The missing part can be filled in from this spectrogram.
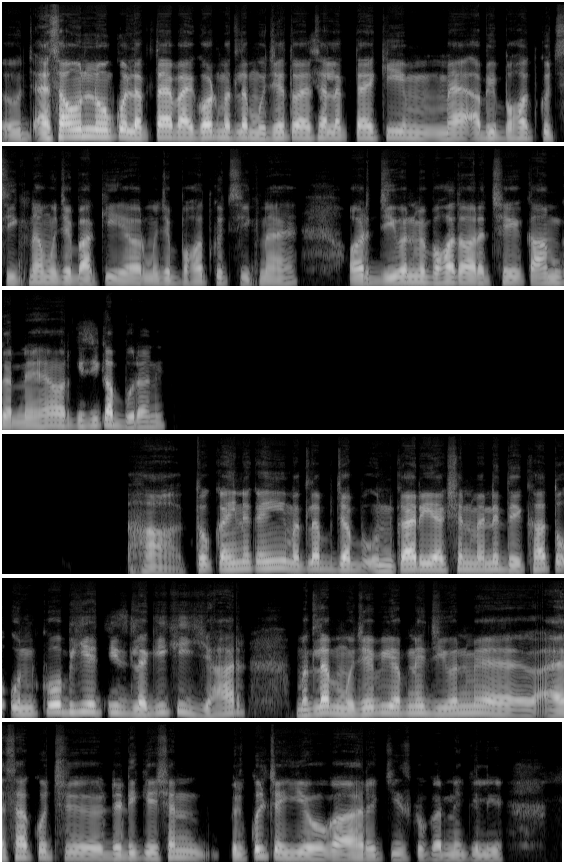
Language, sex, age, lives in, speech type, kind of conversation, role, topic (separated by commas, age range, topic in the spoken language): Hindi, male, 25-29, India, conversation, podcast, guest, Tumhare liye sabse zyada khaas kaun-si travel yaad hai?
